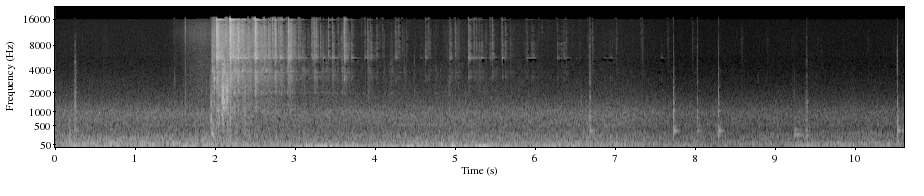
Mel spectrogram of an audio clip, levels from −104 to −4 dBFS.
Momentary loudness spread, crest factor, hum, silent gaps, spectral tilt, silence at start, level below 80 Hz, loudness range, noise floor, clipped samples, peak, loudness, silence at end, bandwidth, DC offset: 29 LU; 32 dB; none; none; 0 dB/octave; 0 s; -48 dBFS; 24 LU; -53 dBFS; under 0.1%; 0 dBFS; -23 LUFS; 0 s; 17 kHz; under 0.1%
